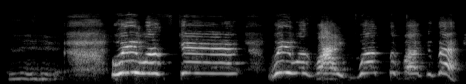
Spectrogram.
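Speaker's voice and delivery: high, slow, frightened retelling; scared. Retold or imitated. Retelling a scary moment.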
